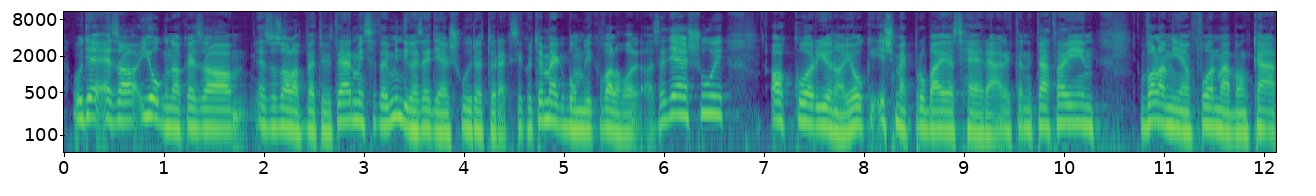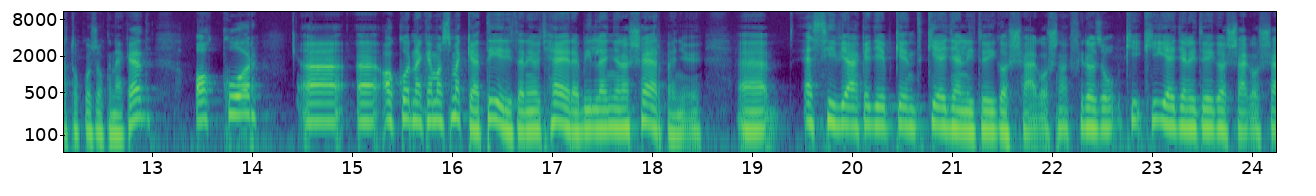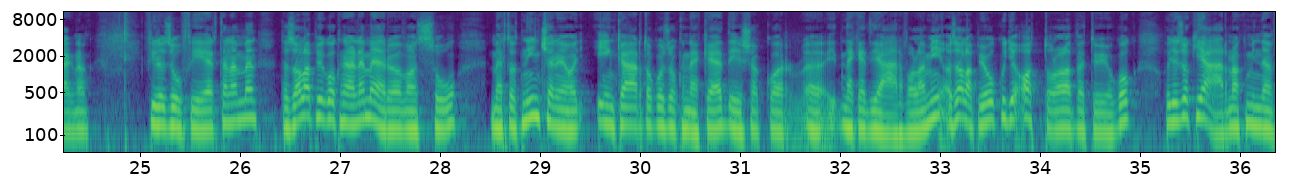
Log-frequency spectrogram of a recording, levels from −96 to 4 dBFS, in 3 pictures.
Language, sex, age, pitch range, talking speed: Hungarian, male, 30-49, 125-170 Hz, 150 wpm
